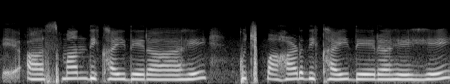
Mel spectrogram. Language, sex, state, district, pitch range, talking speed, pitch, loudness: Hindi, female, Uttarakhand, Uttarkashi, 235-260 Hz, 160 wpm, 245 Hz, -12 LUFS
